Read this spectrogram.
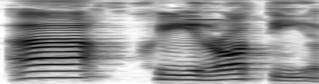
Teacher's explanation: ایک الف اور 2 حرکات کے برابر کھینچنا لازمی ہے، آخراتی، را کو پر پڑھیں گے ، تی باریک پڑھیں گے لیکن زیر کو لمبا نہیں کرنا،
